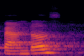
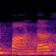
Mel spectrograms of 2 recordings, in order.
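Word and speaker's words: pandas: पैंडास, और ये भी पांडास नहीं होता है, इट्स पैंडास।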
